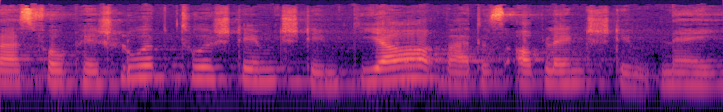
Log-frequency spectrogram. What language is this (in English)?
Swiss German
